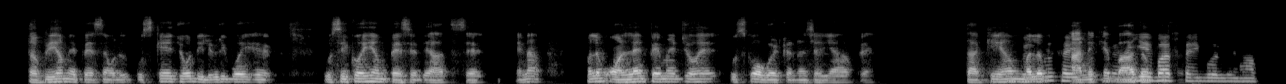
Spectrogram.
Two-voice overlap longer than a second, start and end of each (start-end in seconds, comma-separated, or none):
10.1-11.9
